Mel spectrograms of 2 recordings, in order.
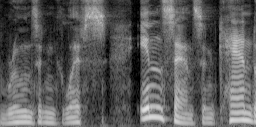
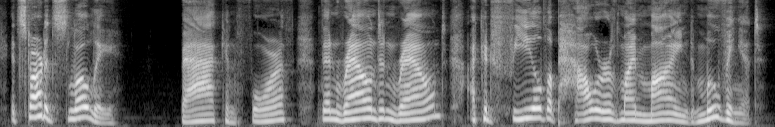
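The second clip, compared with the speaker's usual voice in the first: higher, louder, awed and eager; Edric, thrilled; 6 semitones higher, 7 dB louder than usual. Acted. Young scholar tells his teacher of his power, thrilled and higher. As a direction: let the wonder lift the voice.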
